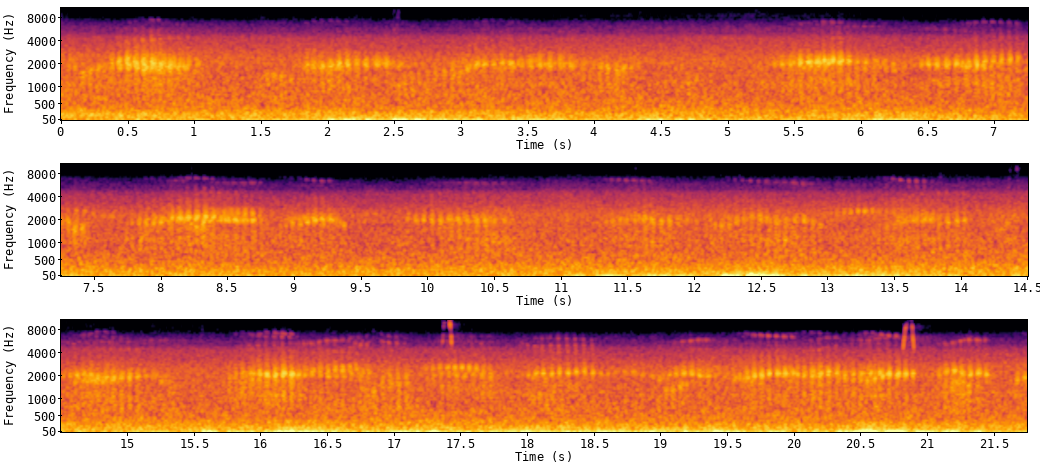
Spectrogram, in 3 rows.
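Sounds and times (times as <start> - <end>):
frog chorus of overlapping rattling trills at Lagoa do Canário: 0.1 - 4.4, 5.3 - 10.6, 11.3 - 21.7.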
